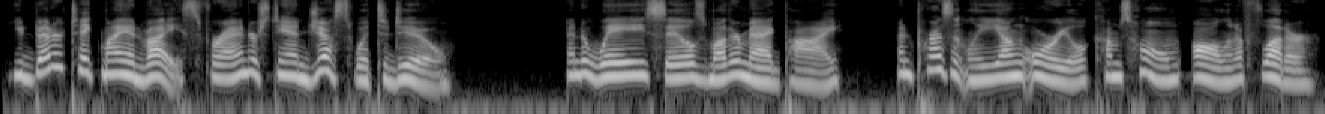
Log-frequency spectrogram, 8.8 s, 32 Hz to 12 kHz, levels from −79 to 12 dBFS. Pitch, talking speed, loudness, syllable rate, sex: 210 Hz, 175 wpm, -17 LUFS, 5.4 syllables/s, female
